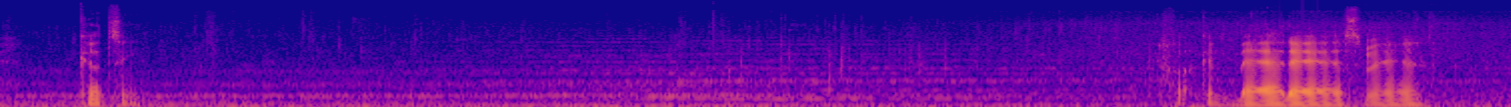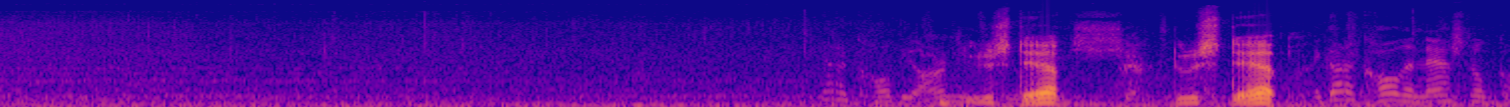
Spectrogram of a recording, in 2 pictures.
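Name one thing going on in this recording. Footsteps walk slowly over wet pavement.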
